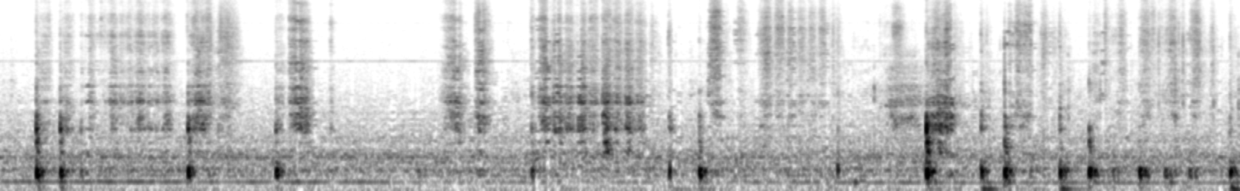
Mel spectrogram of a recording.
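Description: Wooden pencil drawing on graph paper: an irregular run of short scratching strokes and light taps of the lead on the paper.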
